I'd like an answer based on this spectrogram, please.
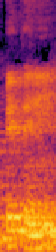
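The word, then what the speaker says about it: peteĩ: Y PTI se escribe así como se escucha, solamente la i final es nasal, solamente hay una nasalidad. No hayó, no hay otros acentos. Es p e t e i nasal ti y silla es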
